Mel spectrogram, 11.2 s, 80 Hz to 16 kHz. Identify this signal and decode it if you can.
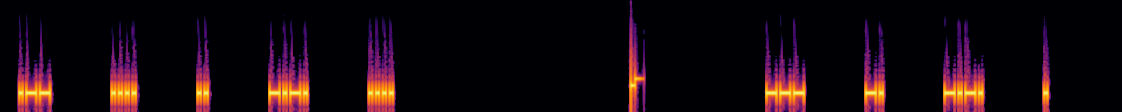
Morse code, heard as a keyed tone, about 36 wpm, spaced as for 12 wpm, 700 Hz. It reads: WHICH ONCE
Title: 6x Character Spacing - Top 300 Words - 35wpm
